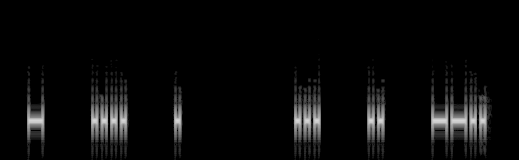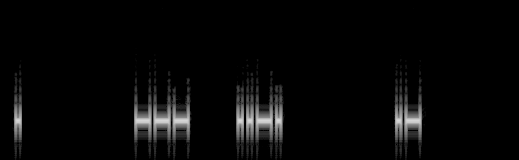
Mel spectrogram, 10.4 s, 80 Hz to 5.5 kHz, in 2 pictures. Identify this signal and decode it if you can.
Morse code, heard as a keyed tone, about 25 wpm, spaced as for 13 wpm, 600 Hz. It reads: THE SIZE OF A
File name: WD302 13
